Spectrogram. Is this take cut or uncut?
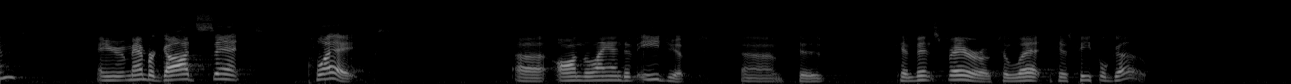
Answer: uncut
